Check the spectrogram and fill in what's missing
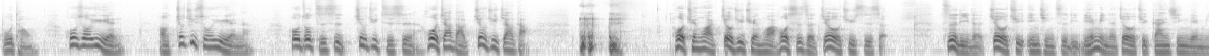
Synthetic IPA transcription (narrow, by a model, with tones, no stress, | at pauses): pu˥˩t̪ʰo˨˦ŋ | xwɔ˥˩s̬wɔ˥y˥˩ɥɛ˧˦n | hɔ̰˨t͡ɕjo˥˨ʊt͡ɕʰy˥˩swɔ˥y˥˩ɥɛ˨˦na̰˨ | xwɔ˥˩t͡swɔ˥t͡sɻ̩˧˦ʂ̩˥˩t͡ɕjo˥˧ʊt͡ɕʰy˥˩t͡sɹɻ̩˧˥ʂɻ̩˥˩a̰˨˩xwɔ˥˩t͡ɕjɑ˥ʊt̪ɑ˨˩ʊt͡ɕjo˥˧ʊt͡ɕʰy˥˨t͡ɕjɑ˦˥ʊt̪ɑ̰˨˩˦ʊ | xwɔ˥˩t͡ɕʰɥɛ˥˧nxwa˥˨t͡ɕjo˥˧ʊt͡ɕʰy˥˨t͡ɕʰɥɛ˥˧nxwa̰˥˨xwɔ˥˩ʂɹ̩˦t͡sə˨˩t͡ɕjo˥˨ʊt͡ɕʰy˥˩sɹ̩˥t͡sə̰˨˩˦ | t͡sɹ̩˥˨li˨˩d̪ə˦t͡ɕjo˥˨ʊt͡ɕʰy˥˩ʔi˦nt͡ɕʰi˧˥ŋt͡sɹ̩˥˨lḭ˨˩ljɛ˨˦nmi˨˩ŋd̪ə˨t͡ɕjo˥˧ʊt͡ɕʰy˥˩ka˦nɕi˦nljɛ˨˦nmi˨˦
